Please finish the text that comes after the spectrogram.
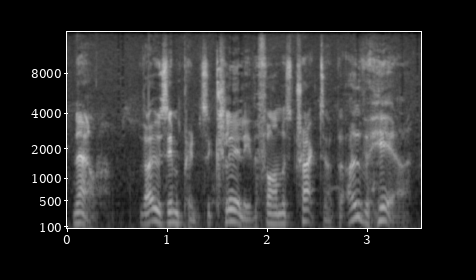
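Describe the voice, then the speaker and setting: An actor playing a teasing, down-to-earth detective sergeant in a radio play, matter-of-fact and bantering. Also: male voice, medium pitch, sing-song, moderate pace, lightly acted. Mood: analytical. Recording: noisy amateur recording with background ambience.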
